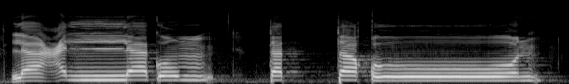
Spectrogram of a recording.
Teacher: قاف کو موٹا کریں گے، اس تا کو سخت کریں گے تشدید کی وجہ سے، تا، تا زبر تت، تا زبر تا، تت، قاف واو پیش قو نون زبرنا تتقون وقفن تتقون.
